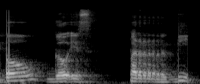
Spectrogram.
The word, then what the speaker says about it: pergi: So you can see we pronounce the R quite clearly. So it is kind of like Spanish. You speak Spanish, I think you will not pronounce the R quite near to this language.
